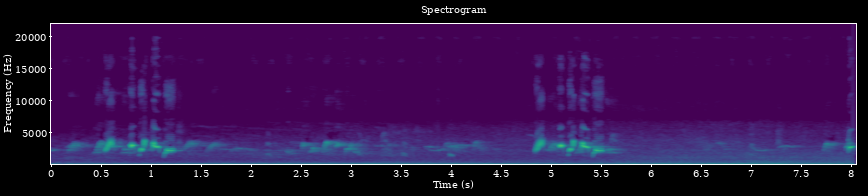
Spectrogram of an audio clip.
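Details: Caged red-whiskered bulbul of the 'fancy' song style: two bursts of bubbly, chattering whistled notes, each a quick cluster of rising and falling chirps, separated by about four seconds of quiet with steady low hum.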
